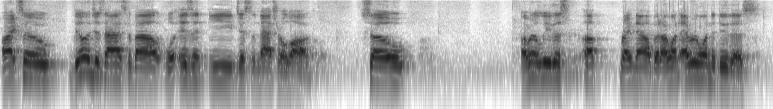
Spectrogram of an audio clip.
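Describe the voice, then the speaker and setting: A man's voice: fairly high pitch, normal speed, a little mellow. A man teaching a math class, explaining steps in a chatty way and joking with students. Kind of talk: classroom lecture.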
